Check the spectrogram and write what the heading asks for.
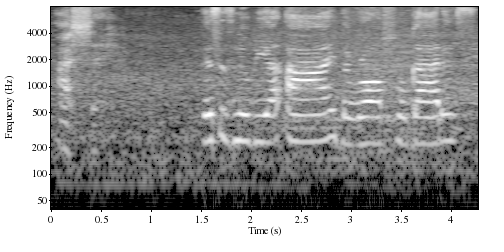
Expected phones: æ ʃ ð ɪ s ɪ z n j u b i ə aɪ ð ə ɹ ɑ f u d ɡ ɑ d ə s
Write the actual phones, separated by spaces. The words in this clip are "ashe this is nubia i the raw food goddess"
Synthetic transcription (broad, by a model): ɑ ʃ ð ɪ s ɪ z n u b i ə aɪ ð ə ɹ ɑ f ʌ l ɡ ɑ d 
